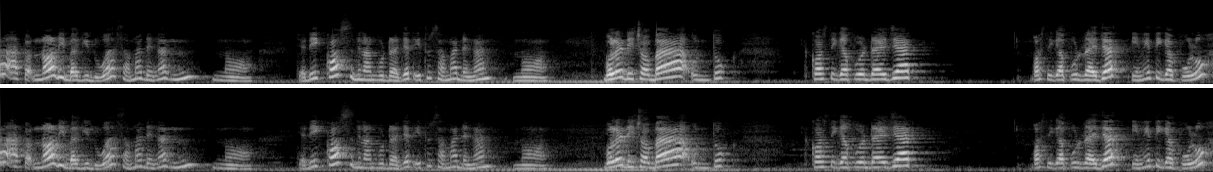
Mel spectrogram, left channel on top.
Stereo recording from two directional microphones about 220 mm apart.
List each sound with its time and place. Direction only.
0.0 s a woman's voice: 45° left (ahead or behind)
3.0 s a woman's voice: 45° left (ahead or behind)
10.3 s a woman's voice: 45° left (ahead or behind)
